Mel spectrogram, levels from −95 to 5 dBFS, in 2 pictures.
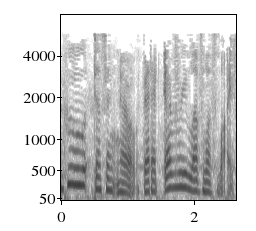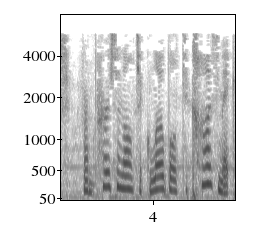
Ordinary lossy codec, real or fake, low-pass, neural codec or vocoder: MP3, 24 kbps; fake; 7.2 kHz; codec, 24 kHz, 3 kbps, HILCodec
